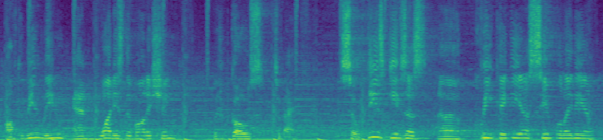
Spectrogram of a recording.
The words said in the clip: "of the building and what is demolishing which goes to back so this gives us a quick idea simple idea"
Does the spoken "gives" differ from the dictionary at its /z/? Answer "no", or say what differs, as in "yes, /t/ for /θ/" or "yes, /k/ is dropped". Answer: no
